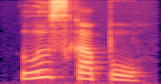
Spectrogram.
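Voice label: "лыска пу" Komi, female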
